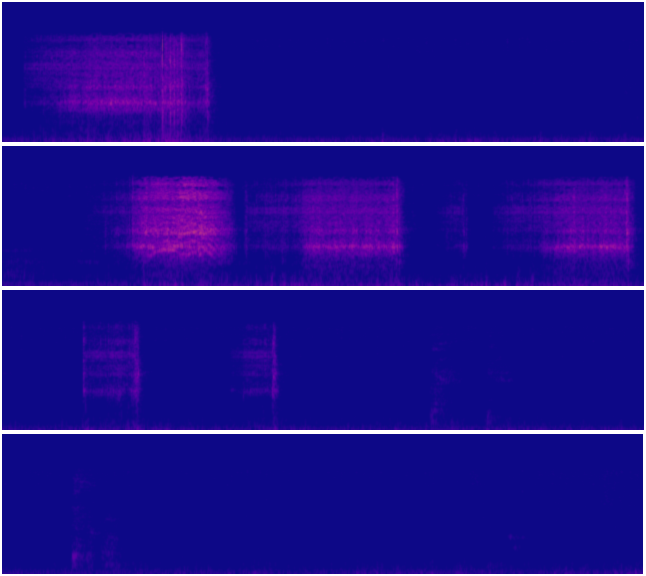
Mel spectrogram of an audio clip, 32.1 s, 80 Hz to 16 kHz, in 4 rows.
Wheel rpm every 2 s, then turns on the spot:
10, 10, 0, 0, 10, 30, 10, 10, 0, 0, 0, 0, 0, 0, 0, 0.
0-4 12-16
